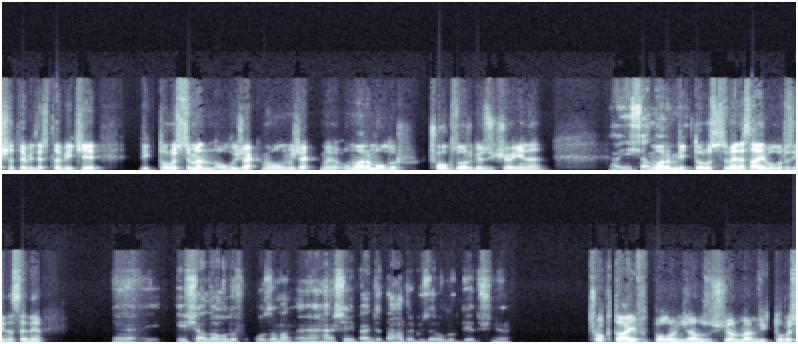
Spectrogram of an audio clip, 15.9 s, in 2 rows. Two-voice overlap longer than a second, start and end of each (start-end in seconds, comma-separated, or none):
none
